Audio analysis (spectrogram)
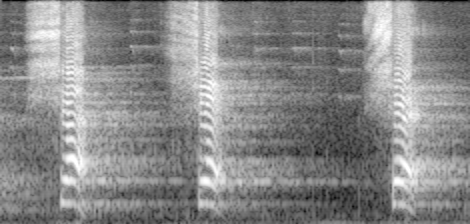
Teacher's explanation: देखिए, बोलकर श श श जब आपने उच्चारण किया तो जीभ का जो आपके आगे का भाग था, वो हमारे जो ऊपर वाले दांत है उसके थोड़ी आगे हमारा जो तालु है वहां स्पर्श करता है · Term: तालव्य ध्वनि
